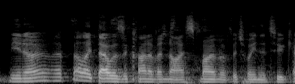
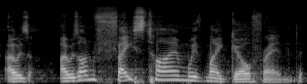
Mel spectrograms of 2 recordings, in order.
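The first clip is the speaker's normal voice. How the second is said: ordinary talk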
